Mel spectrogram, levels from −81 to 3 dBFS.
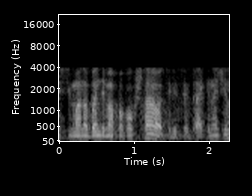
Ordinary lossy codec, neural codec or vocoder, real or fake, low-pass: AAC, 16 kbps; none; real; 7.2 kHz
